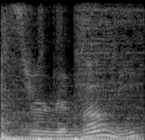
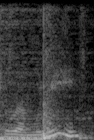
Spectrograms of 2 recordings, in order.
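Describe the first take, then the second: First: The stress is on the third syllable. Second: The stress is on the fourth syllable. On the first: "not also on the third" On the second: "not also on the fourth. That it will sound ceremony"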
